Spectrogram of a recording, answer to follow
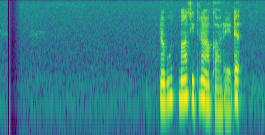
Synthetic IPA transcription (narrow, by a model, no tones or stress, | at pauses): nɐmuːt̪maːsit̪naːkaːɾeːʈɐ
